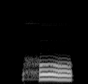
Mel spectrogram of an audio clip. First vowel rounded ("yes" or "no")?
yes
